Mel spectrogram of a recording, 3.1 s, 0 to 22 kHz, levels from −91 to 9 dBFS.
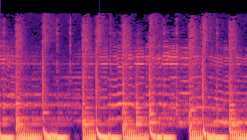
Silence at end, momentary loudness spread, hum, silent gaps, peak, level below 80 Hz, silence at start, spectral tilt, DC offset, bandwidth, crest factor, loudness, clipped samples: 0 s; 3 LU; none; none; 0 dBFS; -12 dBFS; 0 s; -4.5 dB/octave; under 0.1%; 15.5 kHz; 10 dB; -12 LUFS; under 0.1%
